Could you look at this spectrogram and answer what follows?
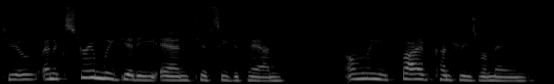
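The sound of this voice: The reading voice here is unforced.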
